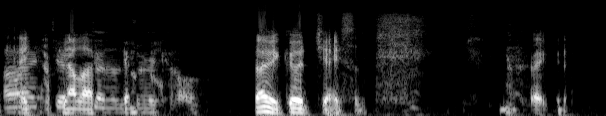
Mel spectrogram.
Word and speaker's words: Eyjafjallajökull: I can pronounce it though. It's something like Eyjafjallajökull.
